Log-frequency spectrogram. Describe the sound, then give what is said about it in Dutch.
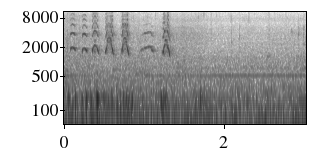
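Eurasian coot chicks in Amsterdam give a run of high, thin peeping calls in quick bursts, several overlapping, over a steady low rumble; the calls fade out after about a second and a half. “Het zijn dus de jonkies die we horen, hè?”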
